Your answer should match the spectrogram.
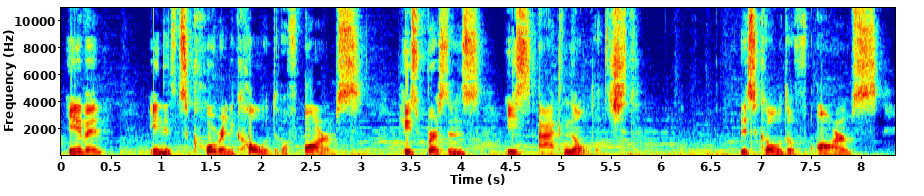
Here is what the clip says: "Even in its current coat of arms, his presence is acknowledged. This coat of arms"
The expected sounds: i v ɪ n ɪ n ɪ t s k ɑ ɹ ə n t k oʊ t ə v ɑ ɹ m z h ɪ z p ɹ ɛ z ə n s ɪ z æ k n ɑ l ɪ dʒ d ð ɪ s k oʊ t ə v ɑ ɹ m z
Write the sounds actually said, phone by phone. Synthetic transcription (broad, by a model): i v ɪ n ɪ n ɪ t s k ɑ ɹ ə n k oʊ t ə v ɑ ɹ m z h ɪ z p ɹ ɛ z ə n s ɪ z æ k n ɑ l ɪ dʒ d ð ɪ s k oʊ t ə v ɑ ɹ m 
